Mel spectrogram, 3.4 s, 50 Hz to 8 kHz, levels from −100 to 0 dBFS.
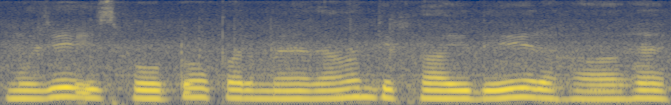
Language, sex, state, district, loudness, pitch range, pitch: Hindi, female, Madhya Pradesh, Umaria, -13 LUFS, 180-195 Hz, 185 Hz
